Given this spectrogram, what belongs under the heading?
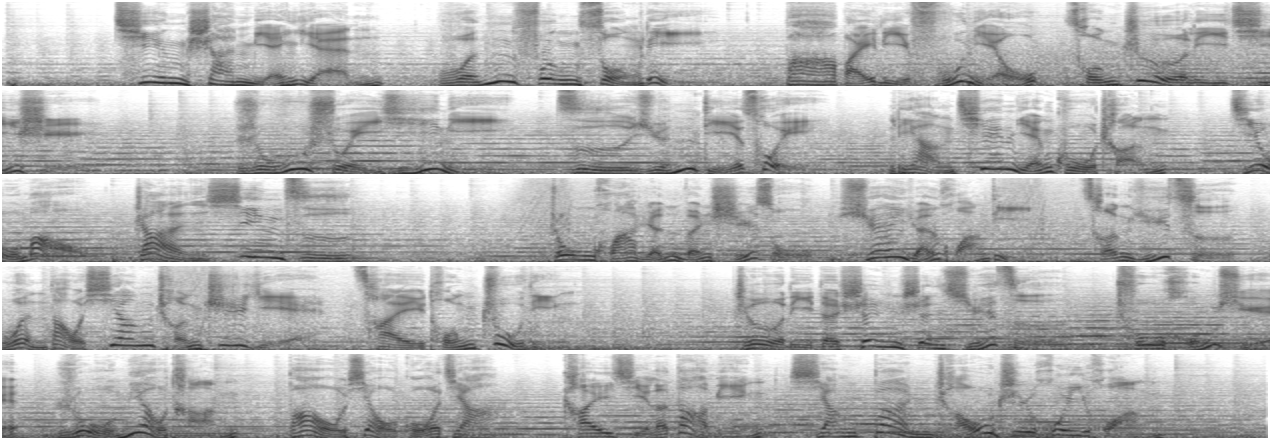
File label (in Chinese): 男 纪录片; 襄城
